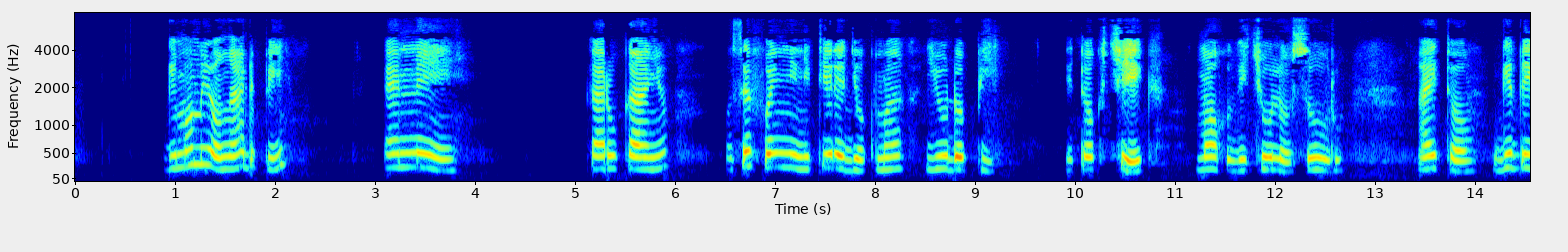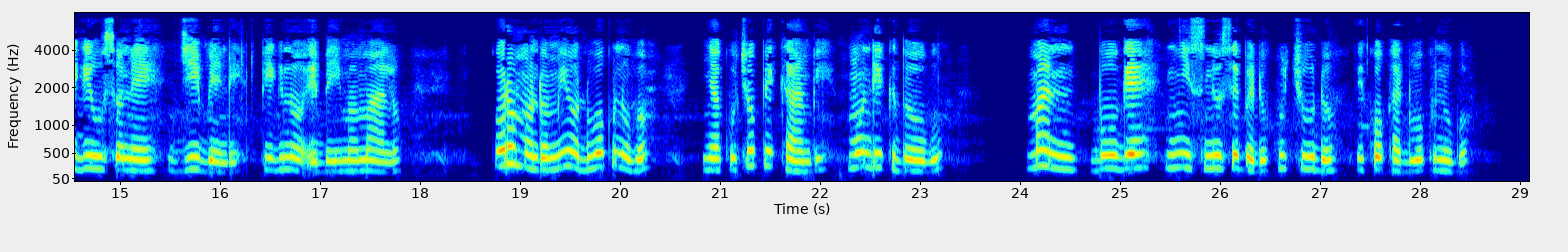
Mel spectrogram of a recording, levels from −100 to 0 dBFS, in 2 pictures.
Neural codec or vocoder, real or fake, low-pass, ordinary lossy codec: codec, 16 kHz, 6 kbps, DAC; fake; 7.2 kHz; MP3, 32 kbps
